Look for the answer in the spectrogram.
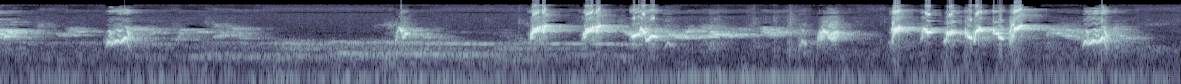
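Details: Tutor song of a red-whiskered bulbul for training young birds: sparse whistles at first, then a quick run of sharp, chirpy warbled notes toward the end, over a faint steady hum.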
